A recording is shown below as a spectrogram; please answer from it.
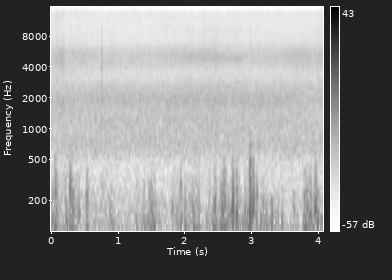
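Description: Wind buffeting a phone's microphone in uneven gusts, a low rumble that rises and falls over a faint outdoor hiss.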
